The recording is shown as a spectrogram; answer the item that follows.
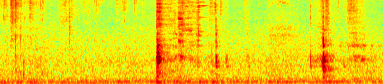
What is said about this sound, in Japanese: にんにくを薄切りにしますなんか全く包丁を使わないのもいいなって思ったんですけど、はい、なんか料理してる気分が ないんでにんにくだけはスライスしようと思いました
